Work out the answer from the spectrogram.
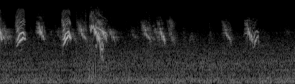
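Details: At a Tenmangu shrine in May 2024, sparrows come to a hand to be fed, uttering loud bright chirps in a rapid cluster, then softer scattered tweets.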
